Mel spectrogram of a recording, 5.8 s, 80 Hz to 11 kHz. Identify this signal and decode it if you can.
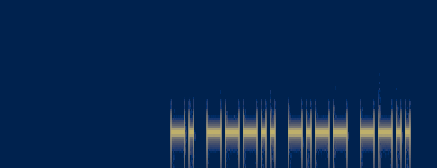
Morse code, heard as a keyed tone, about 20 wpm, 700 Hz. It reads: N8YZ
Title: USA Call Signs - 4 Characters - Repeated 3x - 20wpm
